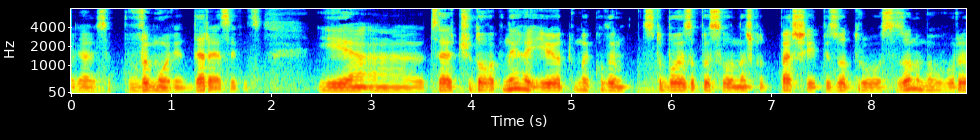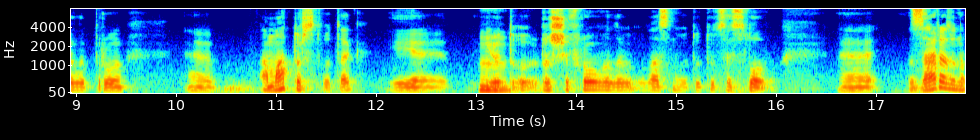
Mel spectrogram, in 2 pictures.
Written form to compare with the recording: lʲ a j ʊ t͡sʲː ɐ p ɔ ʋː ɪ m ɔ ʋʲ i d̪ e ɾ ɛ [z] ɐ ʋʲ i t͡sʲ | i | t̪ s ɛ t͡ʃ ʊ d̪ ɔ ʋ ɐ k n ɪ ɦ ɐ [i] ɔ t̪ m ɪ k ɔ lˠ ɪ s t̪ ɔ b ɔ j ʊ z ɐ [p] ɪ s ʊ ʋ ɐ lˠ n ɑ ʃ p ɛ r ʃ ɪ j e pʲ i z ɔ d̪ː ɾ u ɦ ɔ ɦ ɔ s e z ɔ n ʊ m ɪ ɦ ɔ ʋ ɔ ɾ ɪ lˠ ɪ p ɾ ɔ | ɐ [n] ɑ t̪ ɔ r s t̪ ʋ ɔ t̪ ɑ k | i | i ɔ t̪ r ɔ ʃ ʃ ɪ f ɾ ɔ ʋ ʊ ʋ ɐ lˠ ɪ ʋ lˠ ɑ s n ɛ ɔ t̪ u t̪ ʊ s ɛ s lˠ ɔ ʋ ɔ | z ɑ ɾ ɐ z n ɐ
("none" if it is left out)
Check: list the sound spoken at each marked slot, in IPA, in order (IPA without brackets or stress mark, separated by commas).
z, i, p, m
